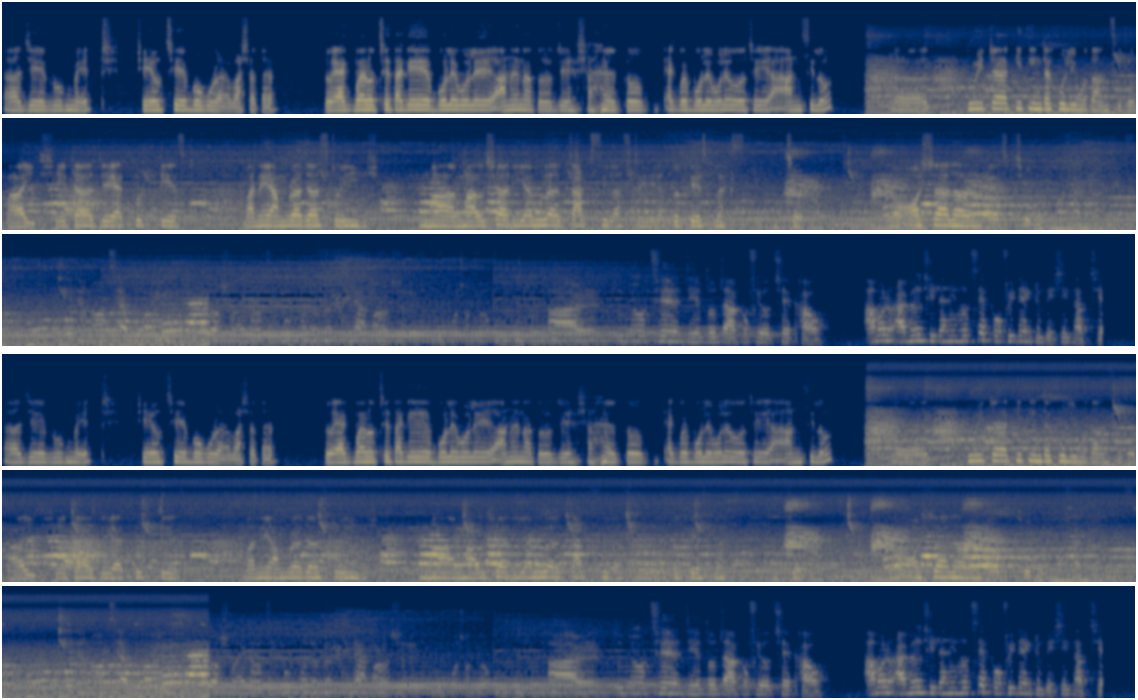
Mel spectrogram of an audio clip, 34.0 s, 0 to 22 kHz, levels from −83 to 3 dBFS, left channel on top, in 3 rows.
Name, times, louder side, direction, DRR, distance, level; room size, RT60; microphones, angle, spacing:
voice 1, 0.0-1.1 1.4-2.7 3.2-8.3 8.9-9.3 9.6-13.2 13.7-15.1 15.5-18.6 18.9-19.4 20.1-21.8, left 3 dB, 45° left, 1.0 m, -30 dB
sound 1, 8.6-24.8, right 3 dB, 30° right, 6.6 m, -33 dB
sound 2, 11.5-30.6, left 1 dB, 20° left, 1.2 m, -40 dB
voice 2, 14.7-15.1 20.3-21.4 21.9-22.6 23.3-27.6 28.1-30.9 31.3-33.7, equal, 5° right, 1.2 m, -41 dB
head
